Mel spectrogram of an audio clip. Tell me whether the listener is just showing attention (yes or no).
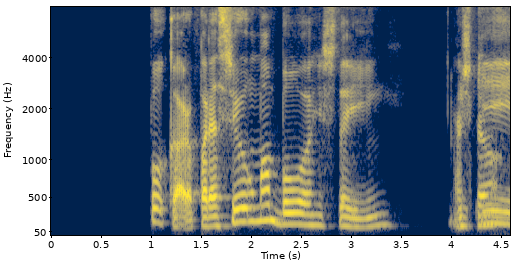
yes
